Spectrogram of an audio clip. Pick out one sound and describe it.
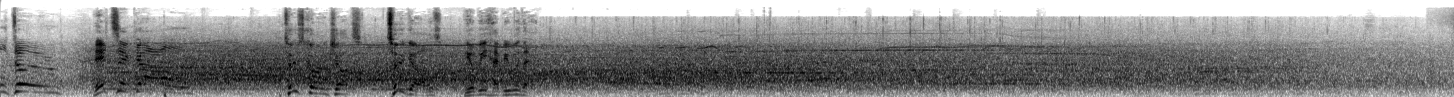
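A large stadium crowd cheers and roars.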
